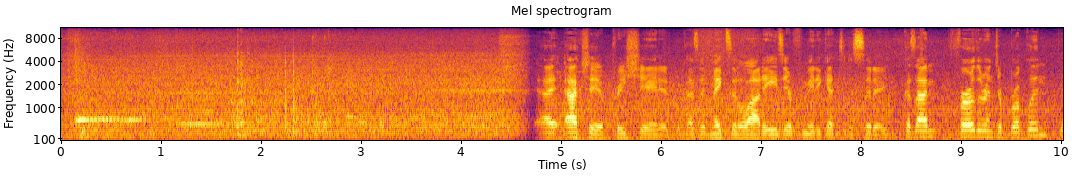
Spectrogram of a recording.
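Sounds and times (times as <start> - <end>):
subway train running on rails: 0.0 - 4.6.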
